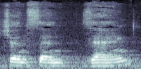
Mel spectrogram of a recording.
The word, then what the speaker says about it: Shenshen Zhang: This is Shenshen Zhang.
